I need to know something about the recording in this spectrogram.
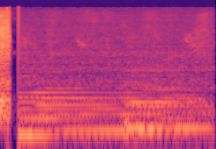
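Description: A vehicle engine running with a steady low hum, starting just after a brief gap and easing off slightly toward the end.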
